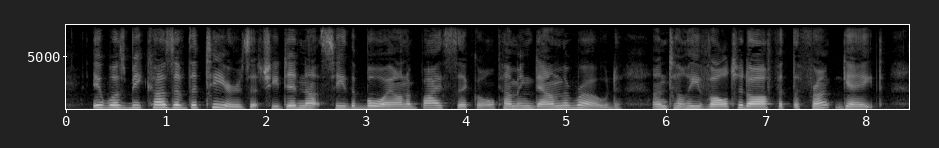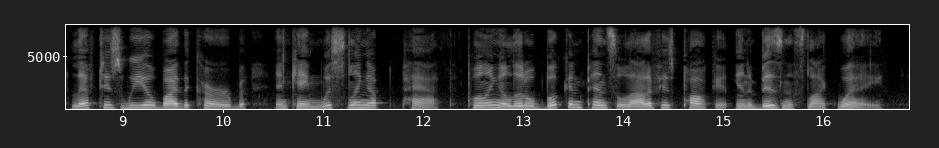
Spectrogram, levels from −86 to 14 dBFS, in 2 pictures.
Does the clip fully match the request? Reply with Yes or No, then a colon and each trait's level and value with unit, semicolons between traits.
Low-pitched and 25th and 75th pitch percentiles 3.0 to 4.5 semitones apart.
No: high, 210 Hz; average, 3.4 semitones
